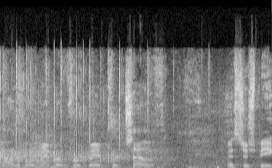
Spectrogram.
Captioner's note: applause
